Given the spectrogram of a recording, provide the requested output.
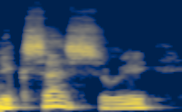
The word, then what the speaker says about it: accessory: An accessory here for prosody emphasized on the first syllable in the legal sense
